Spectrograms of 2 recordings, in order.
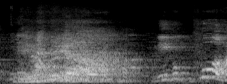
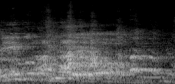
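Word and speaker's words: Live Pure: 리브 푸어 하면 진짜 가난하게 살 수밖에 없어요. 그래서 다시 한번 따라해 볼까요? 리브 퓨어.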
